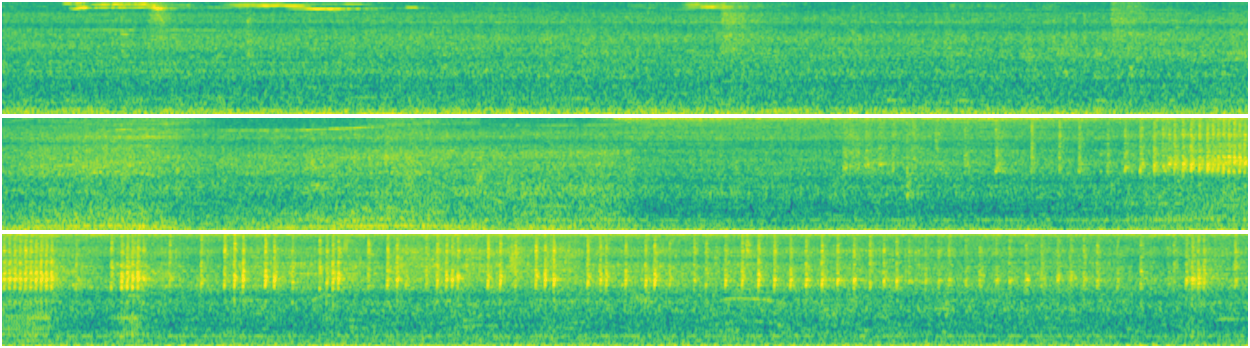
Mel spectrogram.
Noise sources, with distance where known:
small-sounding engine, near

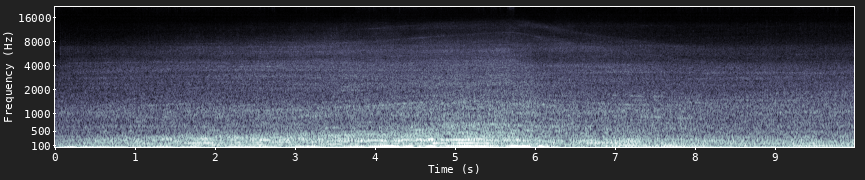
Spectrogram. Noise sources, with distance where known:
engine of unclear size, near

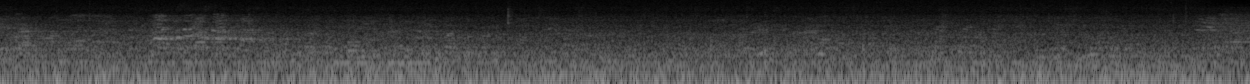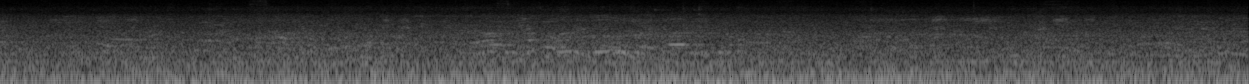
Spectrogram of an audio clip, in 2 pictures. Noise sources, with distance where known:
person or small group talking

